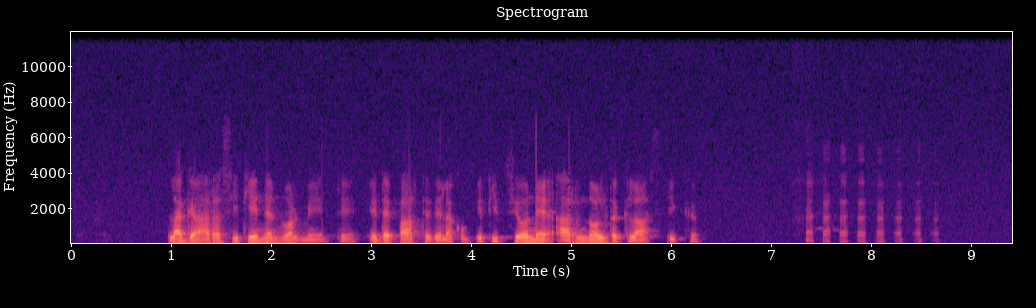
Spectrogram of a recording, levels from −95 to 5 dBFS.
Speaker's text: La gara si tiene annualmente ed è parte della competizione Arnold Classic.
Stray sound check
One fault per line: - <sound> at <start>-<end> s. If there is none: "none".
- laugh at 7.2-8.7 s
